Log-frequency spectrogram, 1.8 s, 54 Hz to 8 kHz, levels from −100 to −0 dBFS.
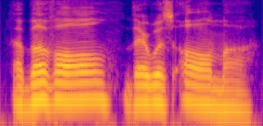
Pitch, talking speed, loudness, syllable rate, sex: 130 Hz, 170 wpm, -16 LUFS, 6.2 syllables/s, male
